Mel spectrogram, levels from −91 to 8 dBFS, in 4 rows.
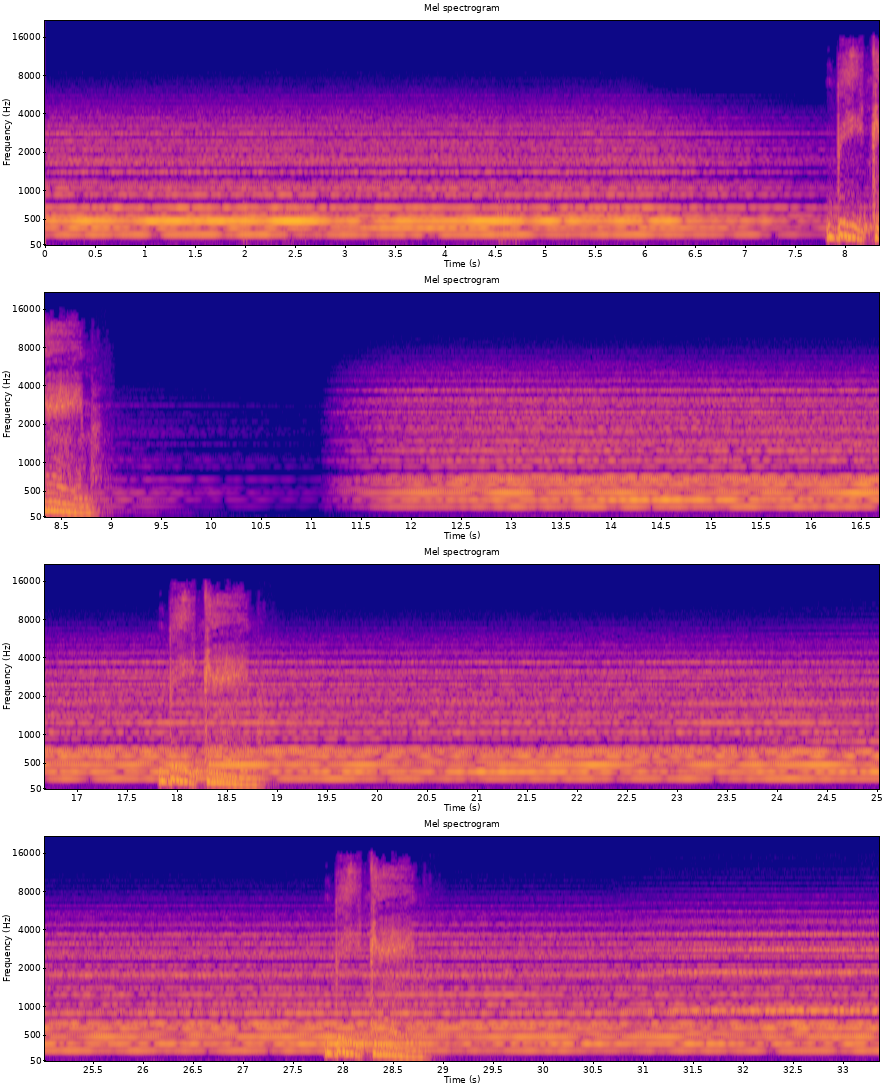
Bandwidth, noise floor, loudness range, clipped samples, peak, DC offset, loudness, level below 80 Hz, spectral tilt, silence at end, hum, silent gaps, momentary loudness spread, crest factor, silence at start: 15.5 kHz; -68 dBFS; 8 LU; under 0.1%; -2 dBFS; under 0.1%; -19 LUFS; -64 dBFS; -5.5 dB/octave; 0 s; none; none; 9 LU; 16 dB; 0 s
